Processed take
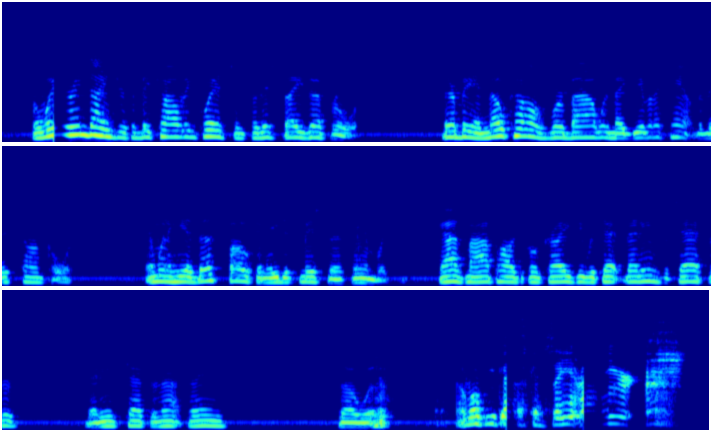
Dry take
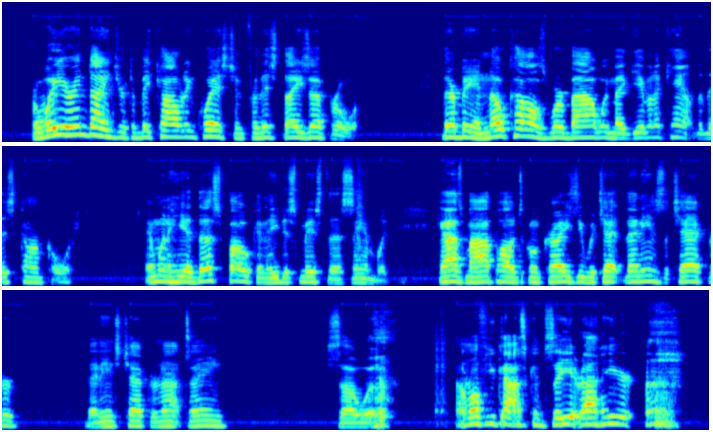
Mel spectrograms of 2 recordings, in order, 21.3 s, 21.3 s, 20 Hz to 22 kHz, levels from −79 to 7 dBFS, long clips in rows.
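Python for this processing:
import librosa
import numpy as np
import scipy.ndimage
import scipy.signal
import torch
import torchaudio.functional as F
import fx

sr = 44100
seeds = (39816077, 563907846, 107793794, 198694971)

y = fx.filter_sweep_bandpass(x, sr, from_hz=220.0, to_hz=2500.0, start_s=18.57, end_s=20.97, q=4.4)
y = fx.gate_flip(y, sr, shuts_db=-23.0, range_db=-37)
y = y * librosa.db_to_amplitude(3.0)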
